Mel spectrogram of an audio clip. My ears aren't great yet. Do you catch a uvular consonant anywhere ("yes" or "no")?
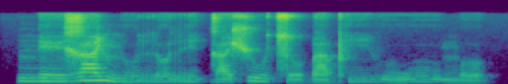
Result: no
